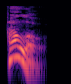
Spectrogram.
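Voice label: "holloa", British English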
